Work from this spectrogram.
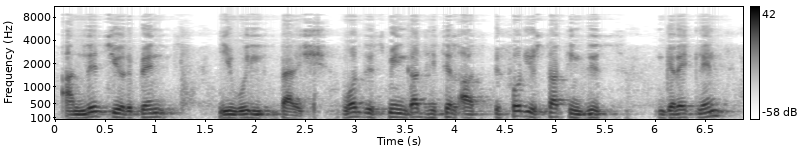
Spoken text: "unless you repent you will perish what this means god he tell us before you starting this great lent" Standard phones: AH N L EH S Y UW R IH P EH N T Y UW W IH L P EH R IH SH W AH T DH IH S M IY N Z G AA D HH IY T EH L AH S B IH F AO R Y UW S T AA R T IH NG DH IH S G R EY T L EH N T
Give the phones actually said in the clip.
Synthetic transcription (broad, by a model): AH N L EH S Y UW R IH P EH N T Y UW W IH L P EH R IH SH W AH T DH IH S M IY N G AA D HH IY T EH L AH S B IH F AO R Y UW S T AA R T IH NG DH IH S G R EY T L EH N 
